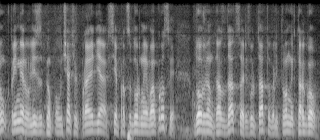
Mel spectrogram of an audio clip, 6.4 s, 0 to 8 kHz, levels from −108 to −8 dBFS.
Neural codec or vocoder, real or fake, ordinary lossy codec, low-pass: codec, 44.1 kHz, 7.8 kbps, DAC; fake; none; 7.2 kHz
